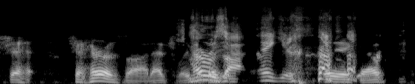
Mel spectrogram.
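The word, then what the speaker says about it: Scheherazade: give us your take on the magic of sharod well let's see actually to help you out here it's sh shaherzad actually Shad thank you there you go you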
